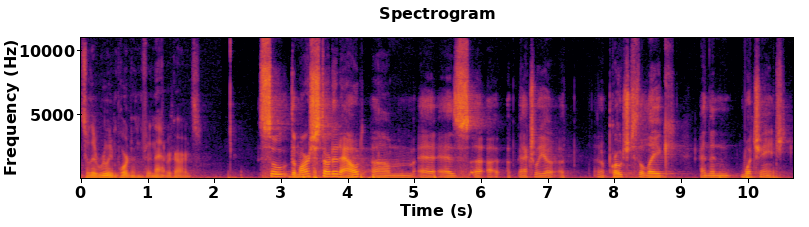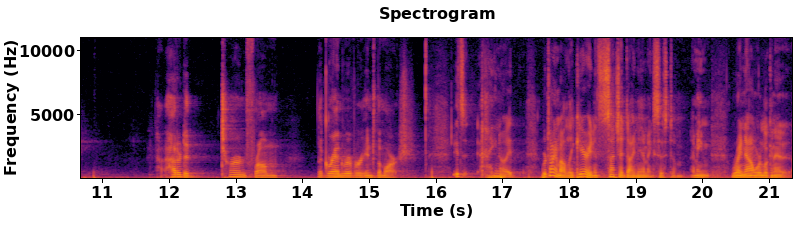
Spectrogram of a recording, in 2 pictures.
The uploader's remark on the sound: Audience Q&A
